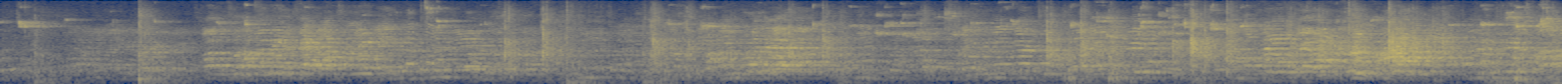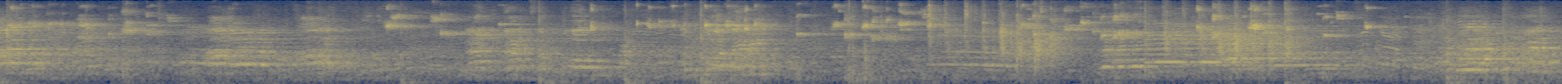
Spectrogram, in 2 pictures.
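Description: Basketball game sound in a gym: a ball bouncing on the hardwood floor, with players and spectators calling out indistinctly throughout. The sound echoes around the hall.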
